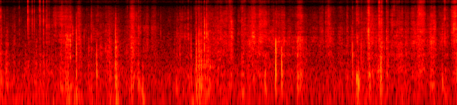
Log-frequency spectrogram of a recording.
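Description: Printer paper crinkling and rustling in a run of irregular small crackles as fingers pinch and push creased pleats into a many-layered origami model.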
